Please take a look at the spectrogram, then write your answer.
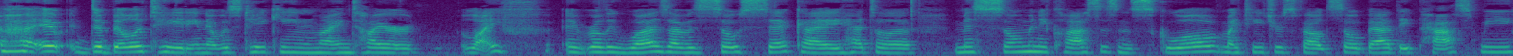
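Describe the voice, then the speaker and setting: Talking fairly slowly, a woman keeps a monotone, flat intonation. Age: 20s. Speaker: streamer and vlogger. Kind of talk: personal testimony. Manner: halting.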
